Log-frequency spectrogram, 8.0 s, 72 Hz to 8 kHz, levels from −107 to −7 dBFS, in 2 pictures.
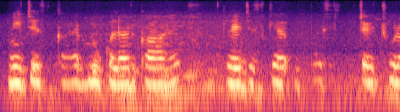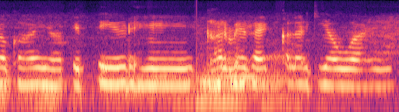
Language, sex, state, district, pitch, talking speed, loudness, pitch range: Hindi, female, Bihar, Jamui, 230 Hz, 165 wpm, -16 LUFS, 225-245 Hz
